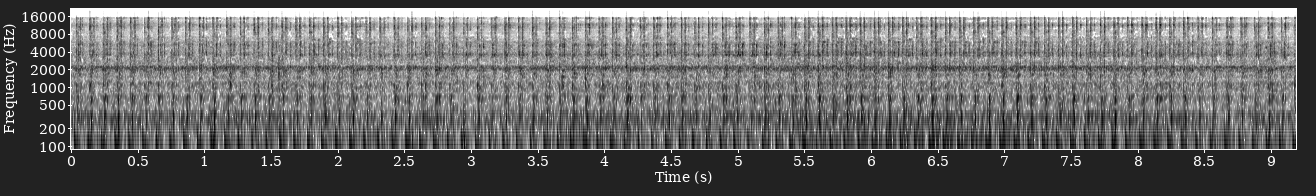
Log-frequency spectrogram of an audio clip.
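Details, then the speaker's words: Bajaj Pulsar 150cc on its stand at idle: sharp, fast metallic ticking about three a second from the top end; mechanic rules out bearing, piston and rocker; tightening the cam chain tensioner made no change, so it will be removed to inspect. "আপনাদেরকে আমি উপর থেকে আমি এই আওয়াজটা মেরে দেখাবো যে এই আওয়াজটা, খটখট আওয়াজটা মনে হচ্ছে কেরিংয়ের, পিস্টনের, রকারের, কোনো কিছু না, ঠিক আছে।"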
